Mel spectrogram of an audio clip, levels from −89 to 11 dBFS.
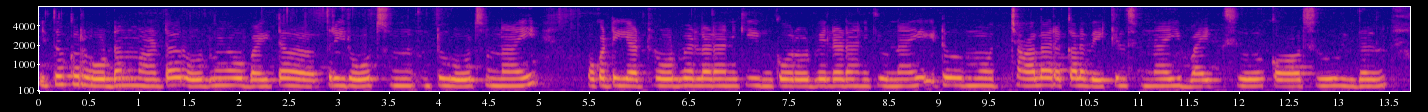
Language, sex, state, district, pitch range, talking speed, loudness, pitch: Telugu, female, Andhra Pradesh, Srikakulam, 235-255 Hz, 120 wpm, -20 LUFS, 245 Hz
